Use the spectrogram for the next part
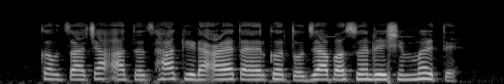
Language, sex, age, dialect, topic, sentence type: Marathi, female, 18-24, Standard Marathi, agriculture, statement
